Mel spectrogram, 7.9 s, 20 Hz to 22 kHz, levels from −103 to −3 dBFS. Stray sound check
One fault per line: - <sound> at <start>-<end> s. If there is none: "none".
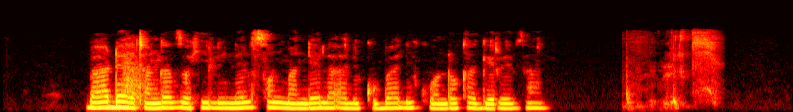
- sneeze at 6.2-7.3 s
